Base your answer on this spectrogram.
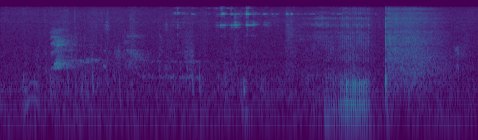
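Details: Blenheim Cavalier King Charles Spaniel puppies, three weeks old, wrestling in their pen; faint squeaky whines give way to a low grumbling growl and a sudden sharp snort near the end.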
